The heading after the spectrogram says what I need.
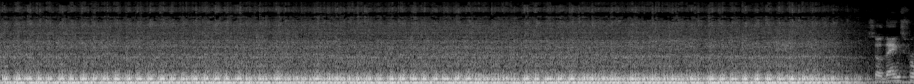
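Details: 2006 Suzuki GSX-R 1000 after fuel pump replacement with Quantum pump, in neutral: strong even four-cylinder beat holds steady through throttle blips then cuts off; starts and runs cleanly.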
